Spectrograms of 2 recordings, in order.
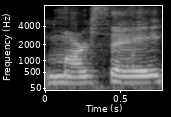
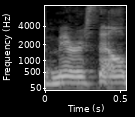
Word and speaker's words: Marseille: bags um specifically the Marseille crossbody bag I believe that's how you say it at least that's how you say it in French um for us Americans it may be the marisel bag but this is the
